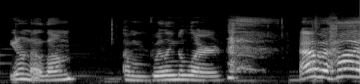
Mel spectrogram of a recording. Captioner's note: laugh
